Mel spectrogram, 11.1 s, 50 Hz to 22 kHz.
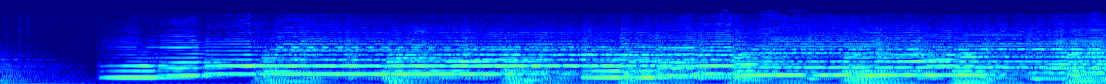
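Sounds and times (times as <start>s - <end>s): bowed string melody: 1.3s - 11.0s.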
